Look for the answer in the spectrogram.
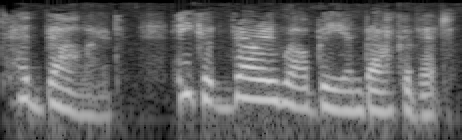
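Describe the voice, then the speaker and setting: An actress playing an anxious career woman convinced of a plot against her, halting and agitated, in radio drama style. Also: lowish voice, lively intonation, vocal fry, breathy edge, full character voice. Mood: insistent, agitated. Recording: dull, band-limited old radio recording.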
